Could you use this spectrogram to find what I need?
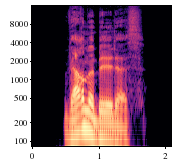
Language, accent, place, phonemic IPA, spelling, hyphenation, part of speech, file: German, Germany, Berlin, /ˈvɛʁməˌbɪldəs/, Wärmebildes, Wär‧me‧bil‧des, noun, De-Wärmebildes.ogg
- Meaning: genitive singular of Wärmebild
